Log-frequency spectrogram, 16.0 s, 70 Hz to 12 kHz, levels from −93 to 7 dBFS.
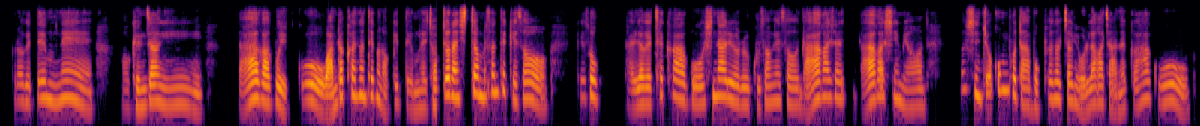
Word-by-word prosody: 그러기 195 -1 -8
때문에 205 -5 -4 0.4
어 155 0 -17
굉장히 165 -4 -1 0.5
나아가고 190 -3 +5
있고 185 +3 0
완벽한 230 - +5
선택은 245 -3 -2
없기 185 - -8
때문에 150 -3 -9
'적절한 225 +9 +6
시점을 240 +1 +5
선택해서 215 - -1 0.4
계속 230 -1 -1 0.3
달력에 175 +3 0
체크하고 210 -5 -1
시나리오를 210 -7 +1
구성해서 185 +1 -6
나아가셔 225 +1 +1 0.2
나아가시면 165 - 0 0.5
훨씬 315 -6 -1
쪼끔보다 245 - -1
목표 155 +9 -7
설정이 200 -3 0
올라가지 180 +7 -1
않을까?' 155 +6 -8
하고 190 - -5
195 Hz, 315 characters per minute, -24 LUFS, 165-225 Hz, 0.5 s, 적절한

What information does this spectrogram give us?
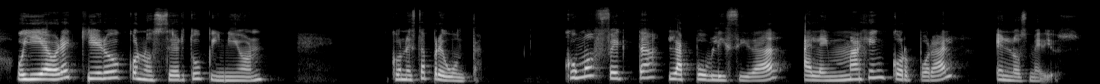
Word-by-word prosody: Oye, 230 0 +7
y 240 - +8
ahora 250 +8 +6
quiero 295 +1 +2
conocer 210 -6 0
tu 260 - -3
opinión 190 -3 -4 1.2
con 230 -1 0
esta 220 +7 -3
pregunta: 180 - -1 0.8
¿cómo 310 +5 +2
afecta 300 -2 -2
la 235 -2 +2
publicidad 195 - -1 0.2
a 205 - +2
la 195 -1 0
imagen 235 - -1
corporal 210 - -2 0.4
en 210 -3 -1
los 170 -1 -7
medios? 180 - -13
230 Hz, 115 wpm, -19 LUFS, 195-280 Hz, 1.2 s, y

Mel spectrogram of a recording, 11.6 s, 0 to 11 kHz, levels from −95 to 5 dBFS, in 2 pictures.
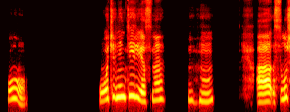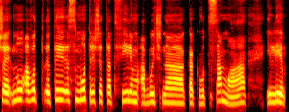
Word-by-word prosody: О! 280 +1 -5 1.5
Очень 295 +7 +1
интересно! 280 -7 +2 0.5
Мгм. 230 0 -10 0.9
А, 210 +2 +7
слушай, 260 -4 +3
ну, 260 +4 -1
а 245 -1 +2
вот 270 +1 +1 0.3
ты 260 -3 0
смотришь 255 -2 0
этот 215 -2 -4
фильм 230 -1 -3
обычно 190 -1 -3
как 190 -1 -4
вот 175 +1 -10
сама? 200 - +1 0.4
Или 205 -2 +1
230 Hz, 95 wpm, -18 LUFS, 205-265 Hz, 1.5 s, А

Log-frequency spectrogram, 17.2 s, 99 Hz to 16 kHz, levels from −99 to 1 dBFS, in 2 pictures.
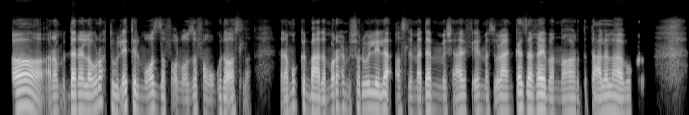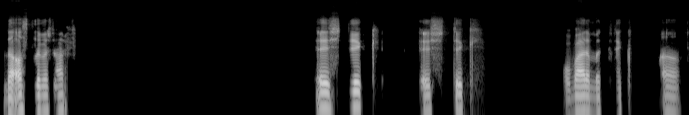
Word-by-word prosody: آه، 145 +1 +7
ده - - -7
أنا 115 - 0
م - - -14
ده 125 - +5
أنا 130 - +3
لو 125 -1 +3
رُحت 175 -6 -1
ولقيت 140 +4 -1
الموظف 120 -2 -2
أو - - -3
الموظفة 105 +2 -6
موجودة 95 0 0
أصلًا، - - -7 0.4
أنا - - +1
ممكن 145 0 -5
بعد 110 -3 +4
ما 100 - -4
أروح 145 - +1
المشوار 135 +1 -7
يقول 135 0 0
لي 130 - +3
لأ، 135 +1 +4
أصل 115 -1 -8
مدام 125 +2 0
مش 110 -2 -7
عارف 120 +2 -1
إيه - - -1
المسئولة 115 0 -2
عن 115 - +4
كذا 130 +1 +3
غايبة 120 -3 +5
النهارده، 105 0 -4
تعالَ 120 +1 +2
لها 115 -3 +4
بُكره، 110 +1 -8 0.6
ده - - +5
أصل - - -3
مش 120 0 -3
عارف 125 - -8 3.0
اشتكي، 135 +1 0 0.5
اشتكي. - - -7 1.0
وبعد 115 +3 +2
أمّا 110 -1 -5
تشتكي؟ - - -17 0.4
آه. 110 -2 -7
120 Hz, 160 wpm, -26 LUFS, 110-130 Hz, 3.0 s, آه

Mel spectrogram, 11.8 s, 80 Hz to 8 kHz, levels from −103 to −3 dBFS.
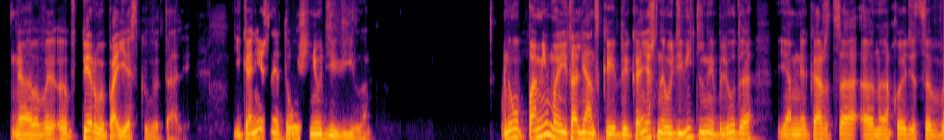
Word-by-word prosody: э, - - -5
в 110 +1 +1
в - - -12
первую 130 - +3
поездку 85 -5 -1
в 75 -1 -8
Италию. - - -16 0.6
И, - - -2
конечно, 130 +6 +1
это 120 -1 0
очень 115 -1 0
удивило. 80 - -1 1.7
Ну, 160 +2 +3
помимо 165 -1 +3
итальянской 125 -2 +1
еды, 110 -1 0
конечно, 135 +3 +1
удивительные 125 +2 +1
блюда, 120 +2 0 0.2
я 105 +2 -2
мне 110 0 +1
кажется, 110 +1 -2
а 105 0 0
находятся 105 0 -2
в, 100 +2 -4
115 Hz, 125 wpm, -23 LUFS, 105-130 Hz, 1.7 s, первую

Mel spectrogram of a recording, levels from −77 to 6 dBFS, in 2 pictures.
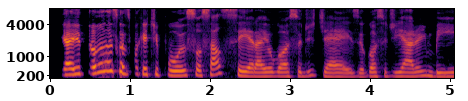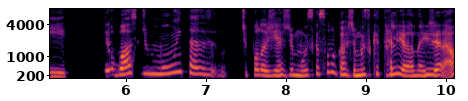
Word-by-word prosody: E 235 - +5
aí 255 +3 +9
todas 280 +7 +4
as 395 - +4
coisas 285 -7 +2
porque, 265 -2 0
tipo, 225 -5 0
eu 200 - +2
sou 210 0 +2
salseira, 200 - +1
eu 175 +1 -2
gosto 175 0 -1
de 190 +5 -10
jazz, 160 -4 -4
eu 150 - -6
gosto 175 0 -4
de 170 0 -6
R&B. 165 -2 -2 0.4
Eu 225 +3 -2
gosto 260 +6 +2
de 285 - -7
muitas 275 - -3 0.3
tipologias 210 -1 -2
de 225 - -4
música, 220 +5 -2
só 340 - -2
não 335 - -4
gosto 240 -3 -1
de 215 - +1
música 240 +6 +1
italiana 220 -7 0
em 225 - +1
geral. 225 -1 +3
215 Hz, 195 wpm, -23 LUFS, 175-260 Hz, 0.4 s, aí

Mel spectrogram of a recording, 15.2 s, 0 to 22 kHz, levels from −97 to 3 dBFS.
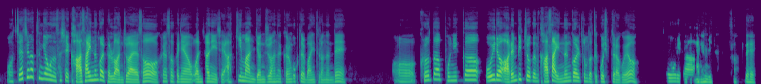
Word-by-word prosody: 어 145 -1 -8
재즈 255 - 0
같은 335 -5 -1
경우는 235 -6 +1
사실 190 -1 -4
가사 155 +5 +6
있는 215 +3 +1
걸 210 -4 +3
별로 130 -1 +1
안 110 -1 +2
좋아해서 120 +2 +2
그래서 145 -2 -6
그냥 125 -2 -2
완전히 125 +1 0
이제 115 +1 -6
악기만 160 - 0
연주하는 130 +3 -3
그런 120 +1 -4
곡들 140 -2 -4
많이 110 0 -4
들었는데 115 +3 -6 0.9
어 135 -1 -8
그러다 215 +5 0
보니까 215 +1 0
오히려 205 +3 +5
알앤비 205 +9 +4
쪽은 180 -8 0
가사 140 -1 +6
있는 145 +5 -2
걸 175 -2 +3
좀 155 -1 -8
더 130 - -3
듣고 140 +2 -5
싶더라고요. 120 +3 -3 0.6
소울이나 150 -2 -4 0.3
알앤비. 120 0 -5 0.4
그래서 120 - -18 0.3
네. - - -9
145 Hz, 350 characters per minute, -24 LUFS, 125-190 Hz, 0.9 s, 가사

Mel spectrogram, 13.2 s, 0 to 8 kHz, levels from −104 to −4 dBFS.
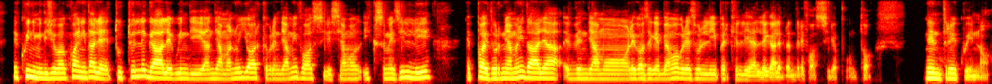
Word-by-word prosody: e 155 - -2
quindi 180 -3 +4
mi 145 - +2
dicevano: 140 0 +1
“Qua 185 +5 +2
in 165 - +2
Italia 155 -3 +4
è 125 - -5
tutto 155 +2 -2
illegale, 155 -6 +5
quindi 135 -1 -2
andiamo 130 0 -2
a - - -1
New 145 +2 -3
York, 150 -1 -1
prendiamo 130 +2 -4
i 160 - -3
fossili, 135 -3 -4
siamo 125 +2 -5
X 135 0 -7
mesi 145 +4 -1
lì 160 +3 +1 0.4
e - - -5
poi 155 -4 +5
torniamo 140 +1 +1
in 165 - +2
Italia 145 -3 +4
e - - -6
vendiamo 125 -1 -2
le 135 +1 +1
cose 135 -1 0
che 130 - -2
abbiamo 125 +4 -1
preso 135 -2 +1
lì, 125 -1 -2
perché 130 -2 -6
lì 120 0 -4
è 110 - -1
legale 110 - 0
prendere - - -7
i - - -22
fossili, - - -8
appunto. - - -13 0.7
Mentre 140 -2 +2
qui 70 - -5
no.” - - -8
140 Hz, 210 wpm, -24 LUFS, 130-150 Hz, 0.7 s, illegale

